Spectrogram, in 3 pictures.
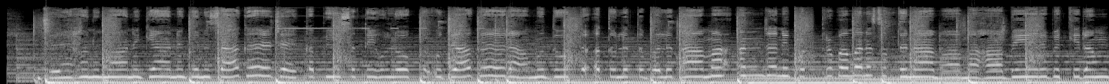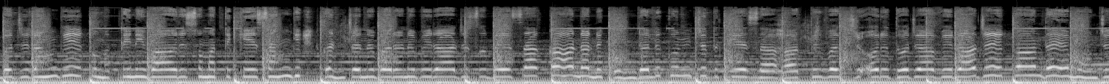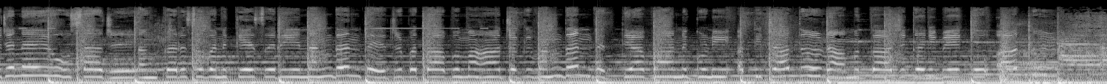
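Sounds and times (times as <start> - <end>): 
child singing Hindu devotional hymn ringtone: 0.6 - 32.8.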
